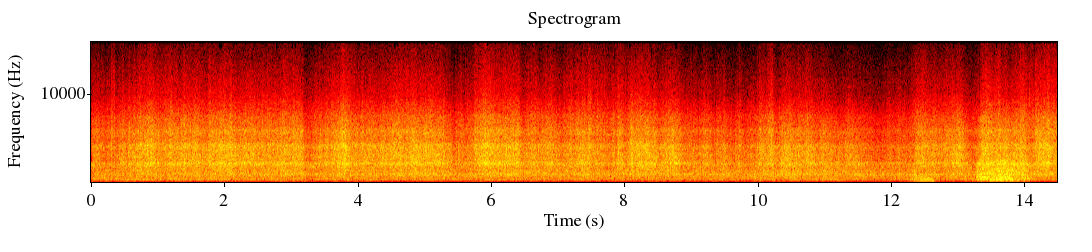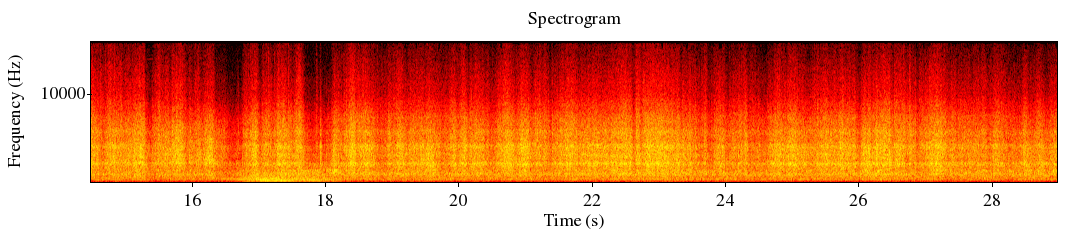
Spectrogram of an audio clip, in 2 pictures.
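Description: Heavy rain and spray hissing on a moving car's roof and windshield, with wet-road tyre noise, heard inside the cabin; a louder surge comes about halfway through.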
